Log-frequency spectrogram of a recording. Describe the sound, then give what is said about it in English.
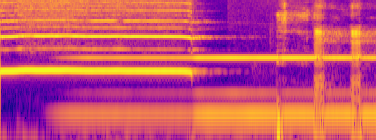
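A person imitates a flute playing the shatter song with a whistled tune: a long, steady high note held for about a second, then a few short, pulsing notes on a lower pitch. No talking. “takes out his flute and plays the shatter song. Sounds like...”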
